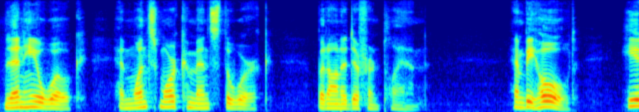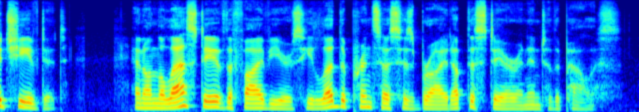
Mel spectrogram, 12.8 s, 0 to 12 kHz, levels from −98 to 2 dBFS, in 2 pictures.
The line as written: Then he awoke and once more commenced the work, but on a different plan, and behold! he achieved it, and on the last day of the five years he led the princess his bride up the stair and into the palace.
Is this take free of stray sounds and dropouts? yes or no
yes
